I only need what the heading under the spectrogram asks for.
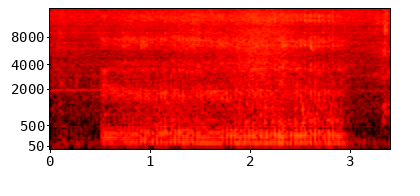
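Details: A sleeping English Bulldog snores in a long rattling breath lasting over two seconds, a low harmonic drone with rapid fluttering pulses, indoors in a quiet small room.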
